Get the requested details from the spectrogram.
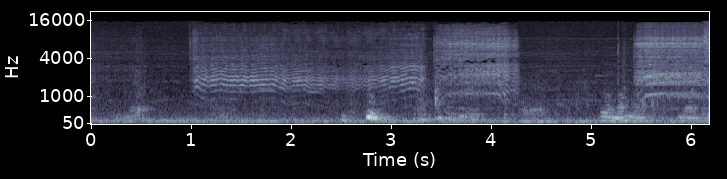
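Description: Small electric motors whir in short, high, whining bursts.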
